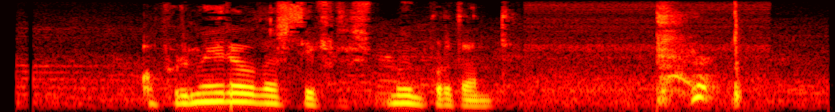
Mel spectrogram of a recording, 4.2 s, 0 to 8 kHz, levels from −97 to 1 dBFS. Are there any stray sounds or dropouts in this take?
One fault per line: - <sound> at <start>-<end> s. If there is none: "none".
- cough at 3.3-3.7 s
